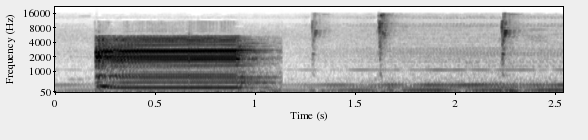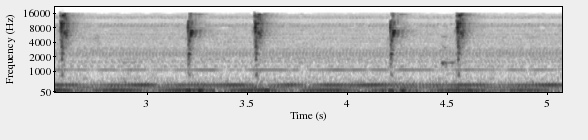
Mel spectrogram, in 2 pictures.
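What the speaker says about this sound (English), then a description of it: "You will hear a buzzer." A harsh, loud buzzer from the video game Portal 2 blares alone for about a second, followed by steady, quiet ticking.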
